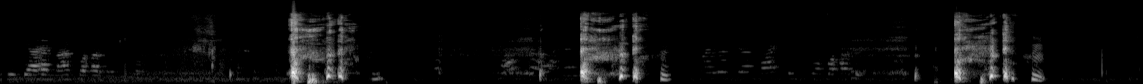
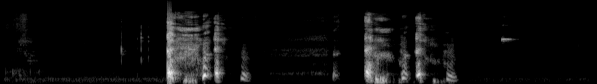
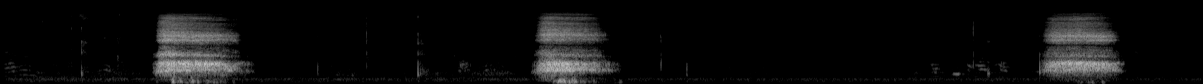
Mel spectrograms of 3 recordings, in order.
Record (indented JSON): {
  "three_cough_length": "11.4 s",
  "three_cough_amplitude": 32768,
  "three_cough_signal_mean_std_ratio": 0.2,
  "cough_length": "6.0 s",
  "cough_amplitude": 32768,
  "cough_signal_mean_std_ratio": 0.22,
  "exhalation_length": "12.0 s",
  "exhalation_amplitude": 19348,
  "exhalation_signal_mean_std_ratio": 0.35,
  "survey_phase": "beta (2021-08-13 to 2022-03-07)",
  "age": "18-44",
  "gender": "Female",
  "wearing_mask": "No",
  "symptom_cough_any": true,
  "symptom_runny_or_blocked_nose": true,
  "symptom_sore_throat": true,
  "symptom_diarrhoea": true,
  "symptom_headache": true,
  "symptom_change_to_sense_of_smell_or_taste": true,
  "symptom_loss_of_taste": true,
  "symptom_onset": "6 days",
  "smoker_status": "Never smoked",
  "respiratory_condition_asthma": false,
  "respiratory_condition_other": false,
  "recruitment_source": "Test and Trace",
  "submission_delay": "2 days",
  "covid_test_result": "Positive",
  "covid_test_method": "ePCR"
}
